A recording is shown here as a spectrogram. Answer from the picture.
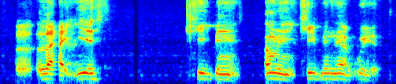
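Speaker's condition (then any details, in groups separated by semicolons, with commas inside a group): Cerebral palsy; from birth; speech therapy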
